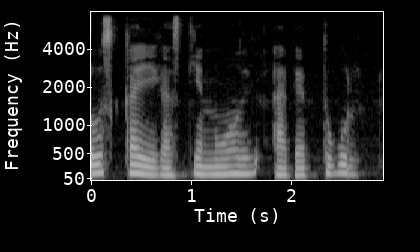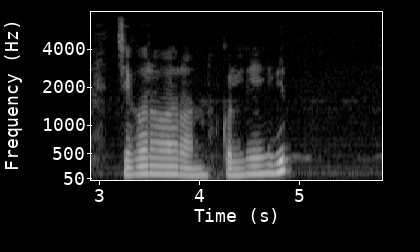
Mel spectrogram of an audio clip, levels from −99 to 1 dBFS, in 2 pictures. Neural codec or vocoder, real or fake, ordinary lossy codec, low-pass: none; real; none; 7.2 kHz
